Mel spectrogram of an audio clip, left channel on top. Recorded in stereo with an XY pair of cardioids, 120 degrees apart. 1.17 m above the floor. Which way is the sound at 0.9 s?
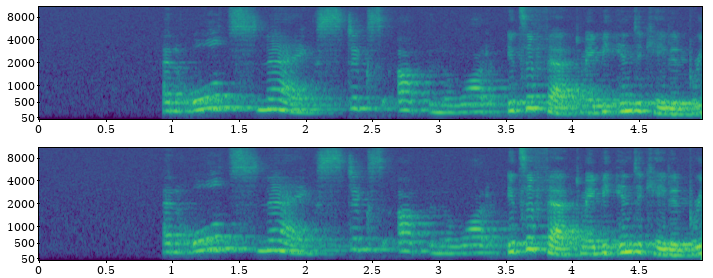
30° left.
